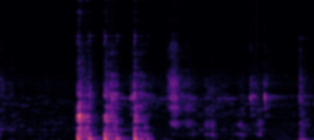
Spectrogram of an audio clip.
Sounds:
Cough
